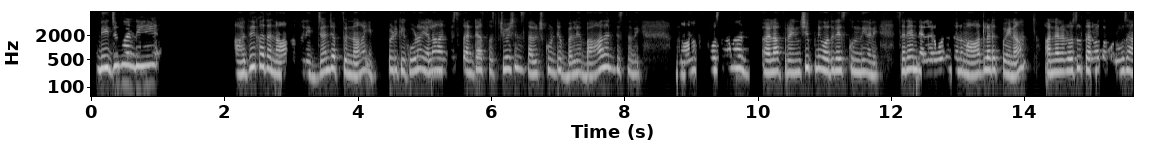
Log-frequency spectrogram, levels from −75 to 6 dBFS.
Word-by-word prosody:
నిజమండి. 345 +3 +4 1.5
అదే 230 +8 +2
కదా! 330 -3 +4
నాకసలు 225 +2 -2
నిజం 220 +5 -2
చెప్తున్నా 245 -9 +1 0.2
ఇప్పటికి 265 +6 -5
కూడా 260 +3 +1
ఎలా 260 +3 +1
అనిపిస్తుందంటే, 265 -2 -3
ఆ - - -3 0.2
సిట్యుయేషన్స్ 285 +3 -2
తలుచుకుంటే 225 +4 -2
భలే 220 +3 -1
బాధనిపిస్తది. 270 -1 -1 0.7
మార్క్స్ 235 +6 -2
కోసం 275 +2 -2 0.3
ద్ - - -6 0.3
అలా 245 +1 +7
ఫ్రెండ్‌షిప్‌ని 245 +6 0
వదిలేసుకుంది 260 -1 +1
అని. 205 - -2 0.4
సరే, 260 +2 +3
నెల 240 -1 0
రోజులు 275 +2 -2
తను 255 -2 -1
మాట్లాడకపోయినా, 230 -2 +2 0.4
ఆ - - +7
నెల 245 0 +5
రోజుల 265 +4 +2
తరువాత 270 +2 +2
ఒకరోజు 260 +3 -3
260 Hz, 125 wpm, -22 LUFS, 235-285 Hz, 1.5 s, అలా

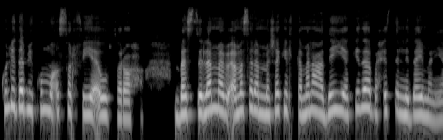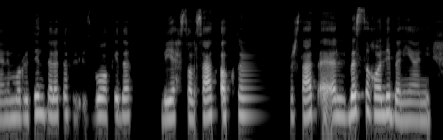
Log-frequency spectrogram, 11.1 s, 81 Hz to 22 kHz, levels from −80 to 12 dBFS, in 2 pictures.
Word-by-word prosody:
كُلّ 305 +2 0
ده 300 0 +7
بيكون 280 0 -2
مأثر 255 0 -3
فيّا 230 -3 0
أوي 225 - +4
بصراحة، 200 -3 -4 0.4
بس 230 +2 +2
لمّا 265 +2 +5
بيبقى 225 - +3
مثلًا 265 +1 +1
مشاكل 255 +3 0
كمان 240 +4 -1
عادية 250 +1 +1
كده، 300 +2 +3
باحِسّ 250 -2 -4
إن 225 -4 +1
دايمًا 230 -3 +1
يعني 190 +1 -9
مرتين، 205 +3 -2
3، 215 +1 -3
في 220 - -32
الأسبوع 210 +2 -2
كده 215 0 -3 0.3
بيحصل، 200 0 -2
ساعات 210 +2 +2
أكتر، 220 0 0 0.5
ساعات 215 +2 0
أقل، 215 0 +1
بس 240 +3 +5
غالبًا 230 -3 +2
يعني 185 +1 -9
225 Hz, 175 wpm, -22 LUFS, 210-250 Hz, 0.5 s, ده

